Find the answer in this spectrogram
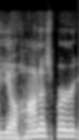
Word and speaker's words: Johannesburg: I learned to say pronounce it like an H. Let me check something here real quick. All right, it's going from Durban to Johannesburg.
